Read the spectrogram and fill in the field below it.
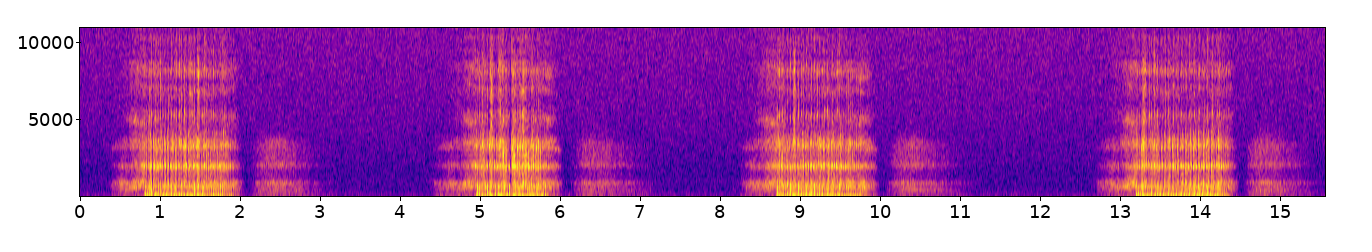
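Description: Regular loud rattling snores on breathing in, each followed by a softer breath out, about 14 breaths a minute.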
